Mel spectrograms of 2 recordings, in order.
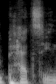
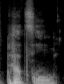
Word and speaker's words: Petzing: So regarding, and I gotta remember even how to pronounce this dude's name. And so initially, all right, personally, so yeah, it's Drew Petzing. That's what it is. Petzing.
